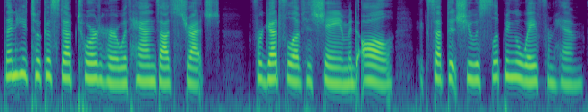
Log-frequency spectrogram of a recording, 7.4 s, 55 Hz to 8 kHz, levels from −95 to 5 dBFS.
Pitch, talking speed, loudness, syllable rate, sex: 220 Hz, 195 wpm, -19 LUFS, 5.1 syllables/s, female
